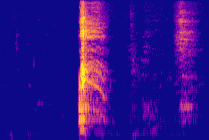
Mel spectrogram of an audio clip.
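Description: A woman's single short, sharp exclamation ("I!") a little under a second in, falling in pitch, then a faint short vocal sound near the end; otherwise near silence.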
